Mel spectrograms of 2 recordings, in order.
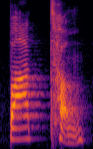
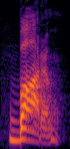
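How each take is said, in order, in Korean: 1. 마지막 M 앞에서는 분명한 모음이 발음됩니다. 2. 마지막 M 앞에서는 모음이 발음되지 않습니다. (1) "이런 경우 bottom, bottom, bottom 이러지 않는다는 얘기예요" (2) "리을에다가 음 소리 붙인다고 생각하세요... 이 소리가 훨씬 더 정확합니다"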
